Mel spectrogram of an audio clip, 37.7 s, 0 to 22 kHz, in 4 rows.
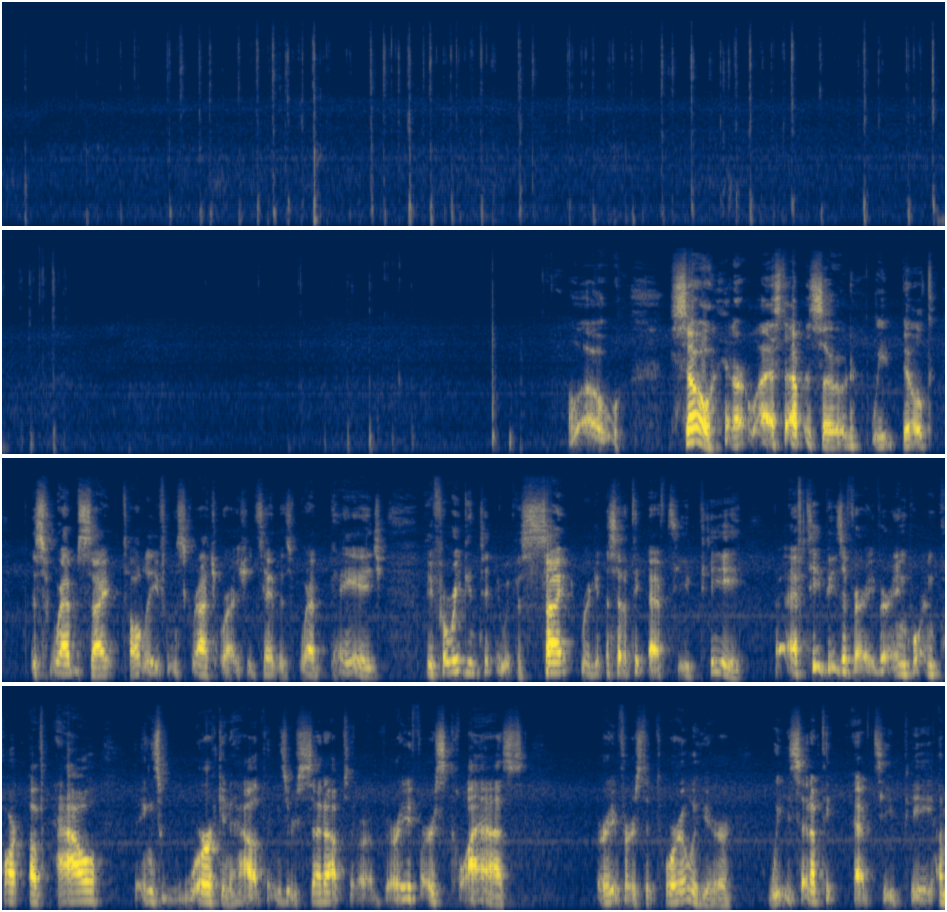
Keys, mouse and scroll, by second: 0.3-12.1 typing, 13.9-14.6 typing, 14.1 click, 16.1-16.8 typing.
